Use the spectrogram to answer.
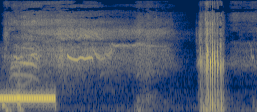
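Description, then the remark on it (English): A steady electronic phone ringing tone of a call to Toronto sounds for about half a second, then gives way to a thin fading hiss and a short rough burst of noise near the end. No one speaks. “Let's call Toronto. This is Cam. It's ringing.”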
